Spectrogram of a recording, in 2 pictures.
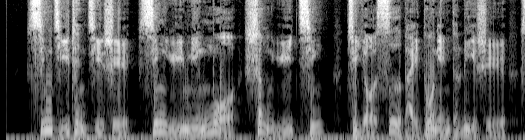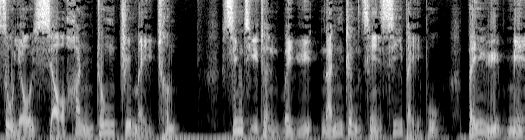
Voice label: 男 解说, 配音; 重点镇

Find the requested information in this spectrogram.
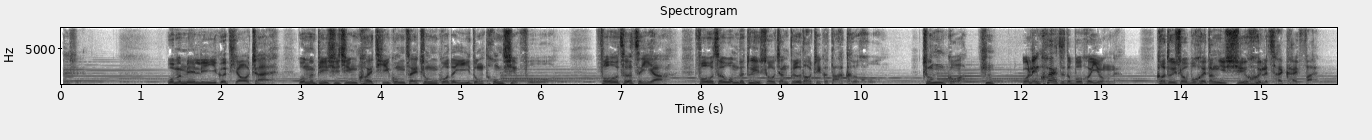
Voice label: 男 宣传片 角色; 中国移动

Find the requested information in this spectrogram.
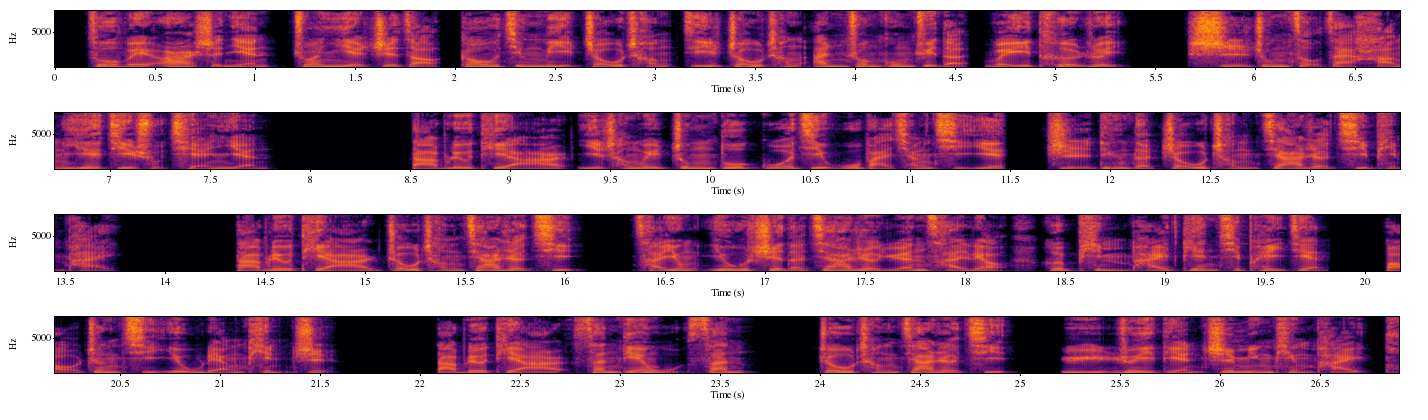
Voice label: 男 科技解说 解说配音; 磁感应加热方法解说配音

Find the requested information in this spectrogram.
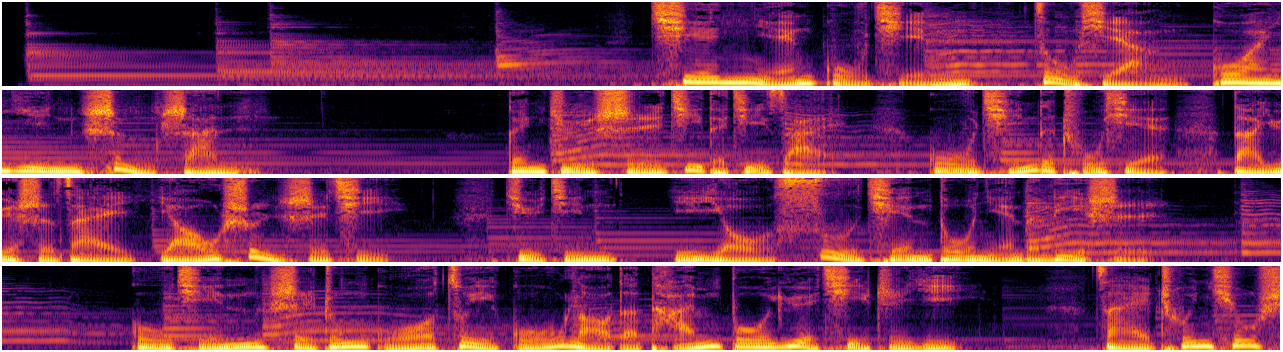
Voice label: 男 古韵悠悠, 磁性浑厚抒情; 纪录片; 千年古琴; 国语男声配音; 男9磁性浑厚抒情

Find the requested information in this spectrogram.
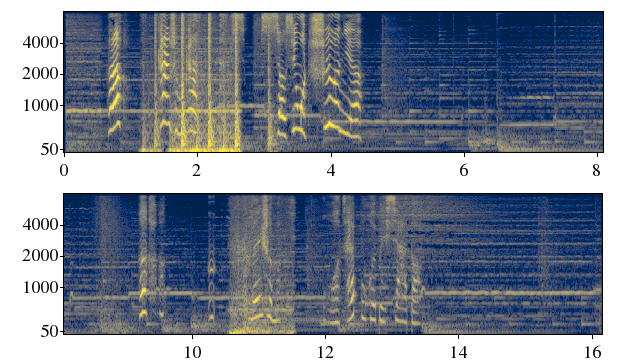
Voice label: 游戏, 超可爱萝莉

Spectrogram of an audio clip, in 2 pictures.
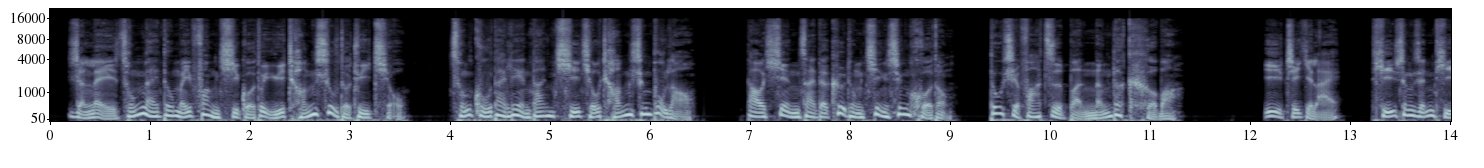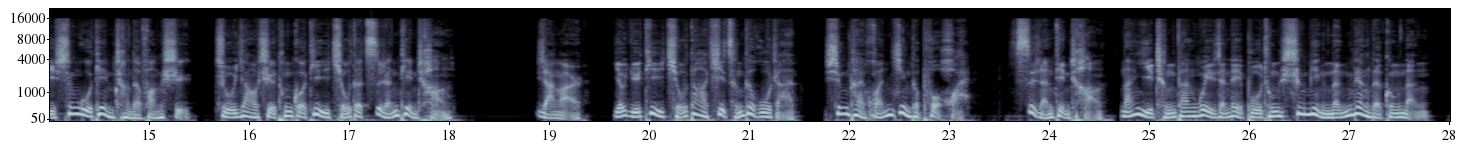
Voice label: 男 产品介绍; 高潜能健康器宣传介绍

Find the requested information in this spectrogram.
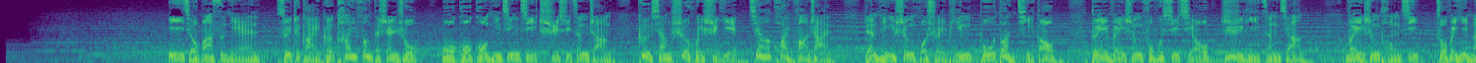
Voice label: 男 专题, 国语男声配音; 中国卫生信息学会

